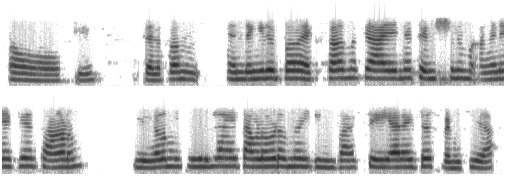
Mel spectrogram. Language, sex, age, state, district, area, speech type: Malayalam, female, 18-30, Kerala, Idukki, rural, conversation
